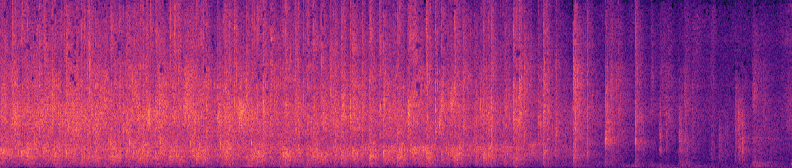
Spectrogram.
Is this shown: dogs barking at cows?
no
